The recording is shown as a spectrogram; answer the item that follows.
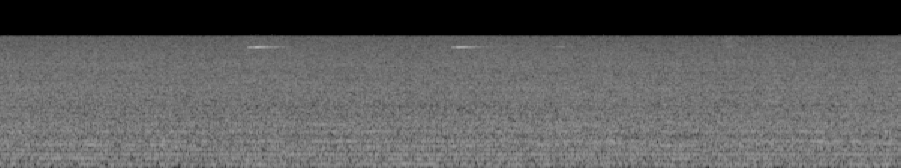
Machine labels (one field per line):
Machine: fan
